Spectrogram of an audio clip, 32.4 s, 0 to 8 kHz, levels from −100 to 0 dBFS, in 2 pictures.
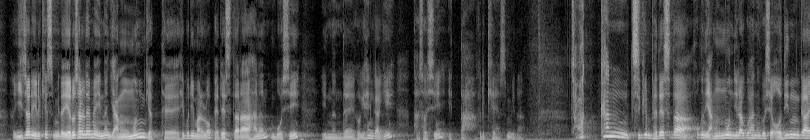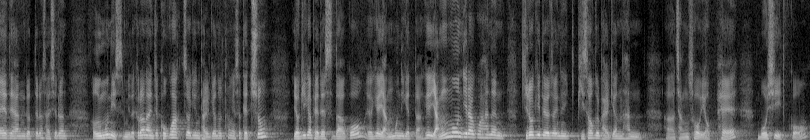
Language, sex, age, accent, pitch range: Korean, male, 40-59, native, 105-145 Hz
